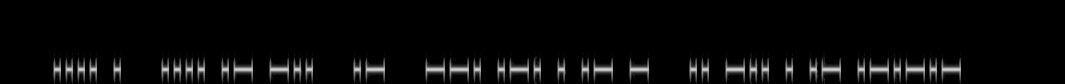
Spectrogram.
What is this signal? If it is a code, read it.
Morse code, heard as a keyed tone, about 21 wpm, 700 Hz. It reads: HE HAD A GREAT IDEA.
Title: Sentences with 3-Word Phrases - 20wpm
